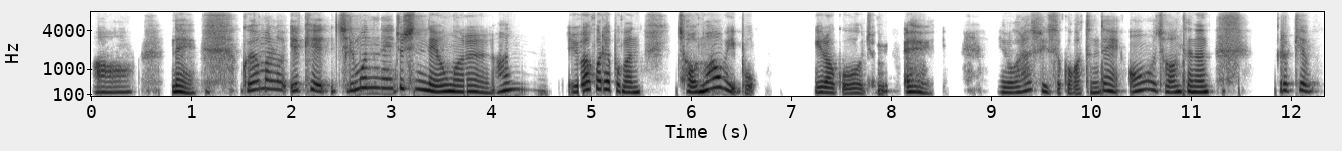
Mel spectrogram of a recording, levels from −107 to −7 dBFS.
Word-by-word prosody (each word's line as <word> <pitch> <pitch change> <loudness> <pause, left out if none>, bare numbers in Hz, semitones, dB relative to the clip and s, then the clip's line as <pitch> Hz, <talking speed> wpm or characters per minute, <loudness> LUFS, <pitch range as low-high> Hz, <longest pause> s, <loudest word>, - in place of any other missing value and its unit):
아 190 +1 -4 0.4
네. 190 -6 +4 0.4
그야말로 285 +3 -1
이렇게 240 -2 -1
질문해 325 +10 -1
주신 300 -4 +1
내용을 210 -4 +4
한 265 +6 0 0.5
요약을 275 +9 +3
해보면 200 -9 +2 1.8
전화위복이라고 160 -3 0
좀 - - -8 0.2
예. 190 -6 +2 0.7
요약을 180 +1 -1
할 250 +4 -1
수 250 -5 -5
있을 175 -6 -4
것 155 - -5
같은데 180 - -1
어 255 +6 -1
저한테는 200 -2 +2 0.7
그렇게 245 -1 -1
215 Hz, 255 characters per minute, -22 LUFS, 190-260 Hz, 1.8 s, 네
